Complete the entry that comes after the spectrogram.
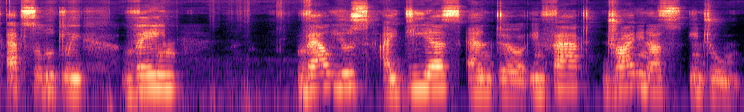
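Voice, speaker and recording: A woman's voice: on the low side, fairly bright tone, husky, rough recording. A woman speaking emphatically in conversation, listing her points and building in intensity. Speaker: co-host. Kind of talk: impassioned conversational appeal.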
